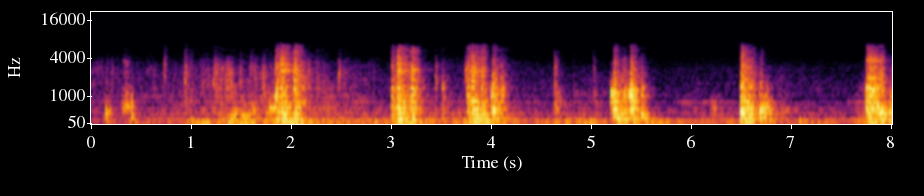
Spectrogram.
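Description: Candlepin bowling alley sounds: balls rumbling along the wooden lanes and the ball-return rail, with repeated sharp knocks and clatter of balls and pins, and voices in the background.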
